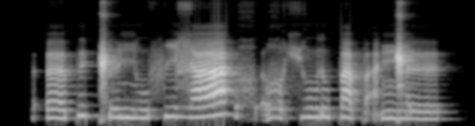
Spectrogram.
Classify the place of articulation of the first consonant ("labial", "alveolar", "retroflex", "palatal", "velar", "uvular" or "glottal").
glottal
